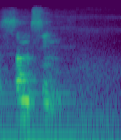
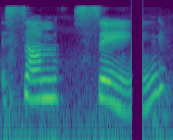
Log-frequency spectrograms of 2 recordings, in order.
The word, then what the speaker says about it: something: you said there uh something see how that th is it is not an S so you're gonna have to stick your tongue out of your mouth it's not some sing it's some thing something some something something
